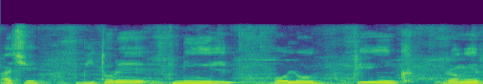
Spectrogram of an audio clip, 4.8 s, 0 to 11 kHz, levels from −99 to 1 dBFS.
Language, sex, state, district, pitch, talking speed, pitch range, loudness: Bengali, male, West Bengal, North 24 Parganas, 155 Hz, 75 wpm, 150-165 Hz, -16 LUFS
